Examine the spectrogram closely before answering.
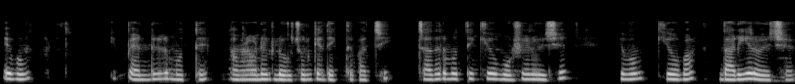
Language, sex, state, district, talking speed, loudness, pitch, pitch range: Bengali, female, West Bengal, Malda, 120 wpm, -22 LUFS, 240 Hz, 225-255 Hz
